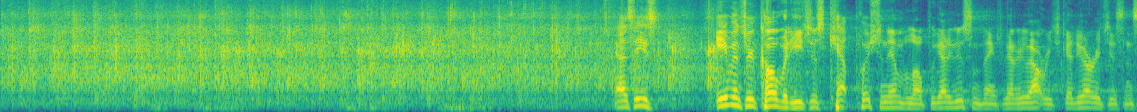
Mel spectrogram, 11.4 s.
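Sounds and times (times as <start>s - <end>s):
crowd applause: 0.0s - 8.3s
speech: 6.2s - 11.3s.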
